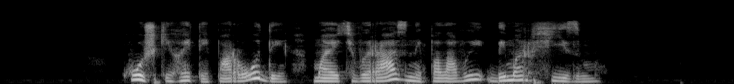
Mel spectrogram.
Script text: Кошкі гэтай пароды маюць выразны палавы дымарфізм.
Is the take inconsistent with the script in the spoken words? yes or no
no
